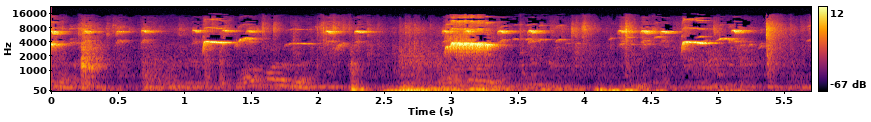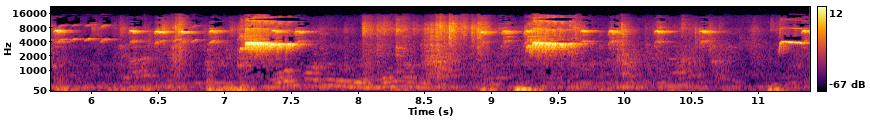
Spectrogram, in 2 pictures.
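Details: Domestic canary from a new breeding line, recorded 15 May 2019, giving short high chirps and brief whistled notes scattered through the clip, with low rustling and knocks in the background.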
